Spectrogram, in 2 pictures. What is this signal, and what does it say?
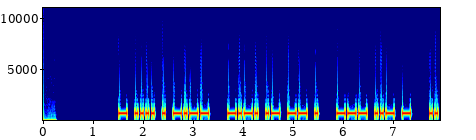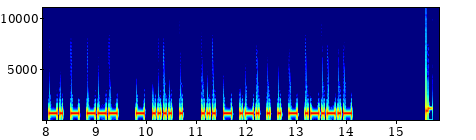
Morse code, heard as a keyed tone, about 22 wpm, 700 Hz. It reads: THEY CAME OUT INTO THE STREET.
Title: Sentences from Top 1000 Words - Review Part 3 - 22wpm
